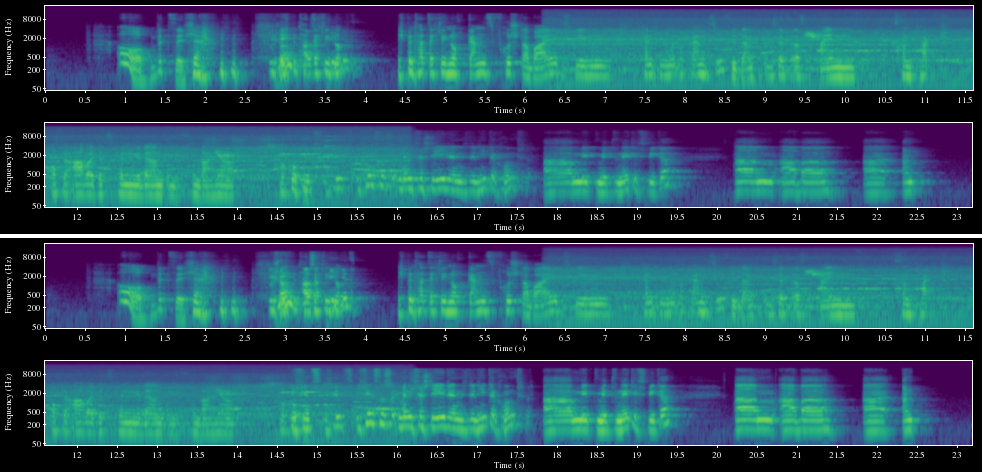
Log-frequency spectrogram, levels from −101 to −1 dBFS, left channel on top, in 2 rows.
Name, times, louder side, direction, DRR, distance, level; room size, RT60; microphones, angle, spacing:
voice 1, 0.9-3.7 4.4-7.1 7.4-10.2 10.6-11.4 11.7-14.1 14.5-14.9, left 2 dB, 20° left, 0.3 m, -34 dB
voice 2, 2.8-3.8 14.7-19.5 20.2-21.5 21.8-22.4, right 5 dB, 85° right, 0.5 m, -31 dB
sound 1, 6.2-16.2, left 2 dB, 45° left, 1.7 m, -38 dB
7.8 x 4.0 x 6.8 m
head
